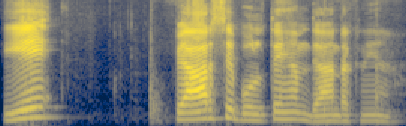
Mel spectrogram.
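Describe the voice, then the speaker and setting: A man's voice: a little high, normal speed, pushed and bright, smooth, no room sound. A young man teaching chemistry in an online class, teasing and joking with his students. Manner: playful teasing, talks to students as "beta".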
